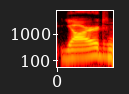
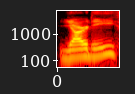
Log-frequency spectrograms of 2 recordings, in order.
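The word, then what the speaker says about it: Yarde: And by the way, everyone on the planet seems to be pronouncing it Yard, not Yardy, so no offense, Kieran, but I'm calling him Yard.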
